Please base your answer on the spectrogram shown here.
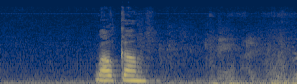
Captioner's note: microphone cut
